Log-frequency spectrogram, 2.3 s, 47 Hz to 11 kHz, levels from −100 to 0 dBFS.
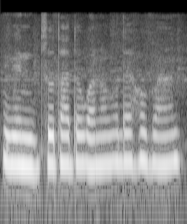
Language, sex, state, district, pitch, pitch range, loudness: Chakma, female, Tripura, Dhalai, 205 Hz, 200-210 Hz, -13 LUFS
